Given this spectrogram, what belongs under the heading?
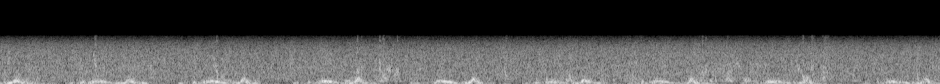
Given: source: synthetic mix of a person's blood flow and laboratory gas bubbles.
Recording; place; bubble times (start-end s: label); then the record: Doppler ultrasound of blood flow; precordium
0.23-0.42 s: bubbles
0.79-0.87 s: bubbles
0.91-1.04 s: bubbles
1.49-1.56 s: bubbles
2.11-2.38 s: bubbles
3.42-3.66 s: bubbles
3.74-4.20 s: bubbles
5.02-5.14 s: bubbles
5.41-5.55 s: bubbles
5.63-5.80 s: bubbles
6.10-6.18 s: bubbles
6.21-6.46 s: bubbles
6.96-7.61 s: bubbles
7.89-8.32 s: bubbles
8.48-8.63 s: bubbles
9.15-9.29 s: bubbles
From the record:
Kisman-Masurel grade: 242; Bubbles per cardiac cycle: several, 3 to 8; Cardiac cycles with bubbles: 100%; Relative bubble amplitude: moderate (0.250 to 0.450); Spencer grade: 3 (all of the cardiac periods contain showers or single bubble signals, but not dominating or overriding the cardiac motion signals); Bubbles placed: only in the low amplitude regions of the cardiac cycle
